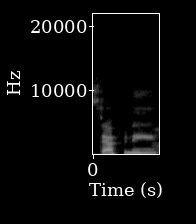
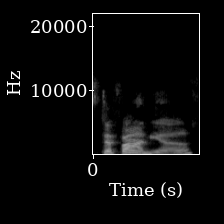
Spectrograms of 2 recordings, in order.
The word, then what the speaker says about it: Stefania: people butcher your name i could see people saying stephanie because they just stupid then say it but what they don't know how to like it's stefania i know it is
